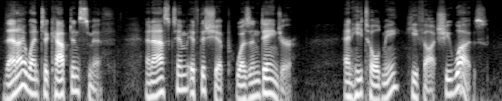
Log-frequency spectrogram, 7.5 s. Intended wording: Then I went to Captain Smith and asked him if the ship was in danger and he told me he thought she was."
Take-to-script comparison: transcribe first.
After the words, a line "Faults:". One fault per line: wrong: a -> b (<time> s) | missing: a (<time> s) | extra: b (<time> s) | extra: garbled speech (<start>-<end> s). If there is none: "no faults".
Then I went to Captain Smith and asked him if the ship was in danger and he told me he thought she was."
Faults:
no faults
